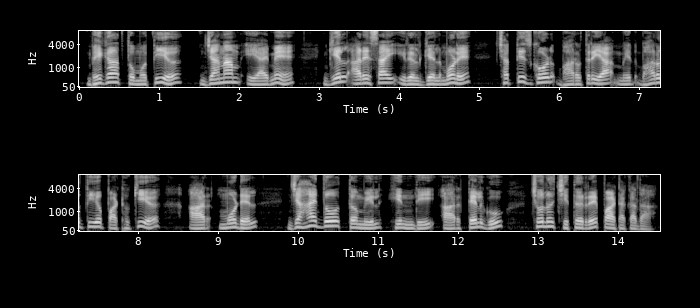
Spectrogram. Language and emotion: Santali, neutral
